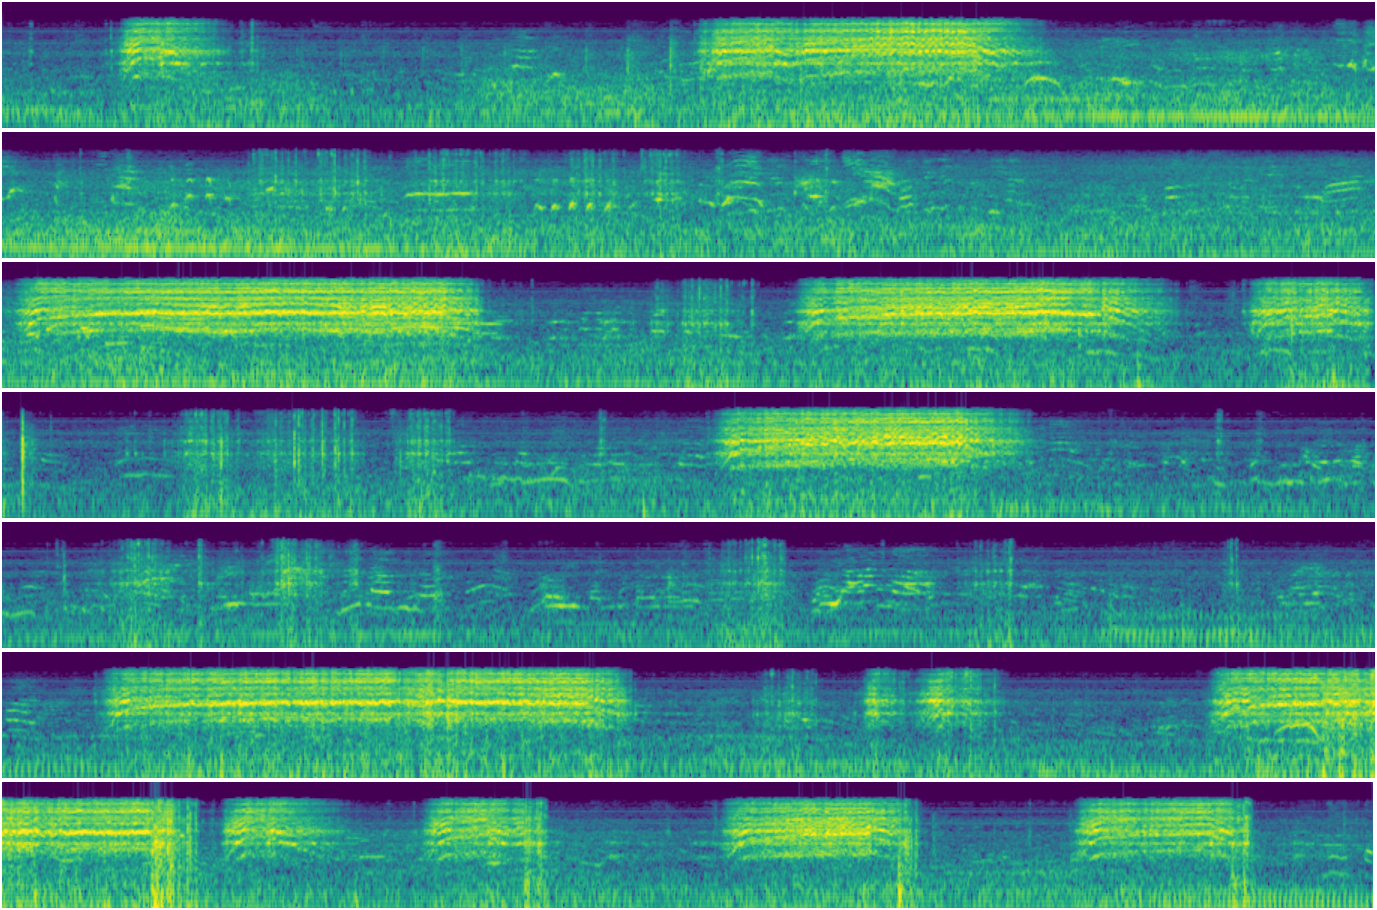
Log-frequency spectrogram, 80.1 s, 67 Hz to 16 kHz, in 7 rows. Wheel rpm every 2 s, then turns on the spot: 20, 0, 30, 180, 30, 0, 10, 20, 10, 0, 0, 110, 220, 70, 60, 200, 70, 20, 30, 0, 160, 50, 0, 10, 10, 0, 10, 0, 10, 200, 230, 40, 30, 60, 210, 50, 60, 110, 50, 90.
14-18 26-28 32-38 46-50 52-54 62-64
